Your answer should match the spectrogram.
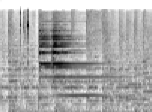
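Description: A bell-like chime sound effect strikes about half a second in and rings for about a second, fading, over background music.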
